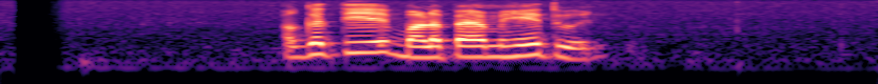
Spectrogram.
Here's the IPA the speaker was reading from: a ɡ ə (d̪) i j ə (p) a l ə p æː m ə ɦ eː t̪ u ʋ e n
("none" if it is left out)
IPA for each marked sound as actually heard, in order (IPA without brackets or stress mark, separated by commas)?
t̪, b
